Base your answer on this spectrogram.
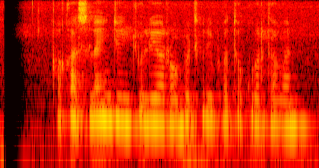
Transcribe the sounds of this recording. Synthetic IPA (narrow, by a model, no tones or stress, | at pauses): kakasland͡ʒaŋd͡ʒuliarɔbərt̪̚kɾipɔt̪ɔkwart̪awan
